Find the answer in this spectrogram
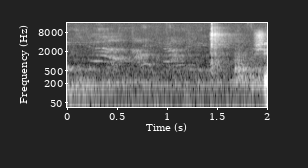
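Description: Faint children's voices in the hall during a pause in a man's speech into a microphone, with one brief sharp noise about one and a half seconds in, just before he speaks again.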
